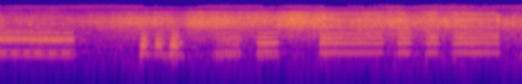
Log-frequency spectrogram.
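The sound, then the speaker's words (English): Several car horns honk in overlapping bursts, some long and sustained, others short and repeated, blaring loudly over a constant rumble of street traffic. “Why are they all honking?”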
